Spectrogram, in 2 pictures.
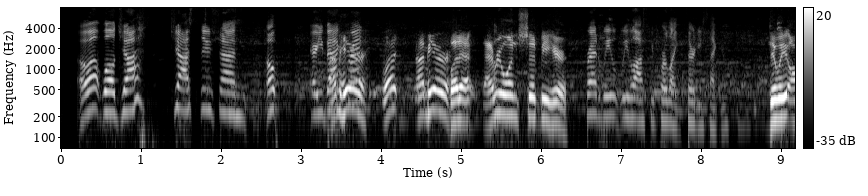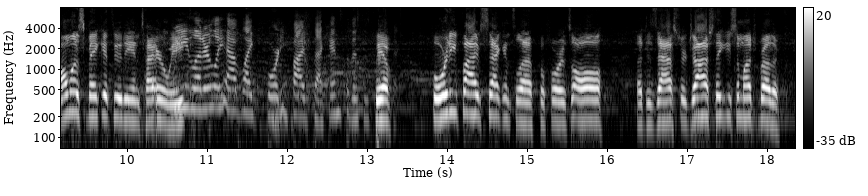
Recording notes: live from Hooters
